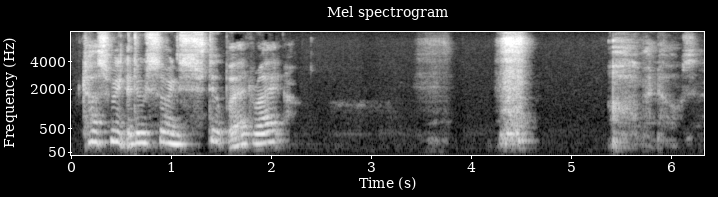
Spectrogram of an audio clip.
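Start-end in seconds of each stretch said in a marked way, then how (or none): 4.3-6.3 breathy startled whisper. Real, not acted. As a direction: whisper it in dismay. Sudden whisper mid routine.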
